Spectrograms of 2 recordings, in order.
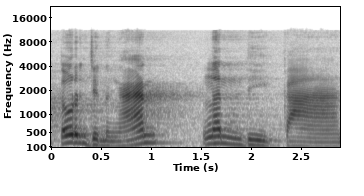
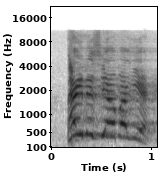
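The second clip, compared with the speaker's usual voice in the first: much higher, much louder shriek; full yell; 10 dB louder than usual. Retold or imitated. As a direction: scream it as if you just stepped in it. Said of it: "Teriak dia". (orang ngapak nginjak kotoran, bengok banter)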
